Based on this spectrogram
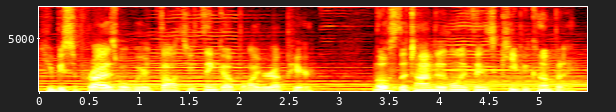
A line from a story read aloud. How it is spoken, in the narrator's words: I laughed and replied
